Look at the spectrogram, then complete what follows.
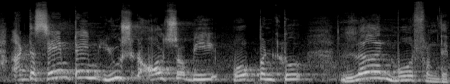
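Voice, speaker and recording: Over noticeable background noise and audible room echo, a man talks in a high pitch with lively intonation. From India, Tamil Nadu. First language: Tamil. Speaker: business executive, seminar speaker. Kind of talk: lecture. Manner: halting.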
